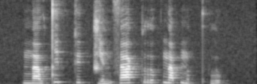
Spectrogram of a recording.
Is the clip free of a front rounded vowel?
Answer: yes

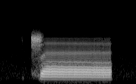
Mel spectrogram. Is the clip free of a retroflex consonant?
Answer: no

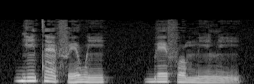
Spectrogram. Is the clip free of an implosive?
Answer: yes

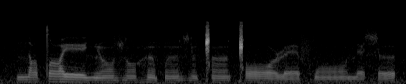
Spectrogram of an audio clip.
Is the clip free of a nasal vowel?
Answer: no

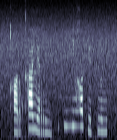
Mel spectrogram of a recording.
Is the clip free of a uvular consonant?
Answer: no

